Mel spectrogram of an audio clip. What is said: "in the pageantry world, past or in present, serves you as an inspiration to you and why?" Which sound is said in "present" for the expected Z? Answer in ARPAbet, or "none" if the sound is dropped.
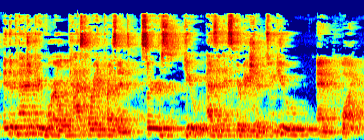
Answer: Z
